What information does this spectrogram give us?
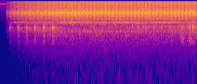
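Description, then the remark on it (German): A dense chorus of crickets and cicadas in a rainforest fills the air, a steady high-pitched drone layered with rapid pulsing chirps that holds constant throughout, with no voices. “Ein Haufen Grillen, Zikaden, zirpen.”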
